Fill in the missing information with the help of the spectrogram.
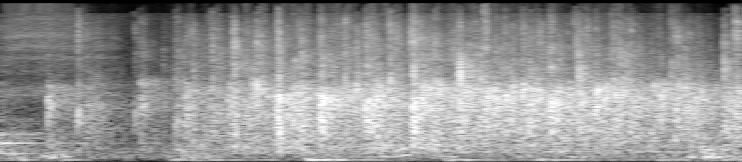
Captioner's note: congregation clapping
